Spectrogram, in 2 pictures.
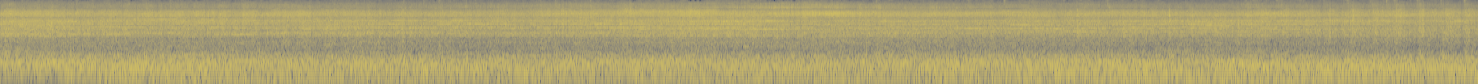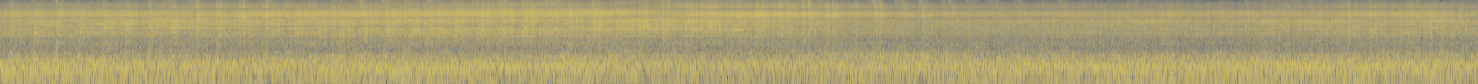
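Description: Freight train cars, tank cars and covered hoppers, rolling past steadily: the noise of steel wheels on the rails, with faint high-pitched tones above it.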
